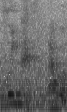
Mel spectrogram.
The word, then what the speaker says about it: CWIC: 그 박스가 들어가 있죠 cwic라고 쓰고 저희는 후이크라고 읽도록 하겠습니다 이런 단어는 없는데 약자죠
